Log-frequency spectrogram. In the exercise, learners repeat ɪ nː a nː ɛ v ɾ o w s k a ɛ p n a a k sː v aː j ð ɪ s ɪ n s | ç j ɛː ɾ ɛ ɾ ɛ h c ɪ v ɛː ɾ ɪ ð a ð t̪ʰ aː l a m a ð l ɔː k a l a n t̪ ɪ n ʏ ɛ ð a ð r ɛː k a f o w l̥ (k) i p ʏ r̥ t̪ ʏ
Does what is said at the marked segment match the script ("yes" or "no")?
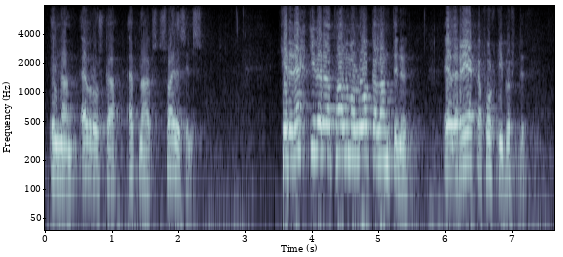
no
